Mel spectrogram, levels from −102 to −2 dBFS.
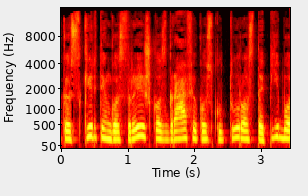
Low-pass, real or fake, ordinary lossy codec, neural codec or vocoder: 14.4 kHz; fake; MP3, 64 kbps; vocoder, 44.1 kHz, 128 mel bands, Pupu-Vocoder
